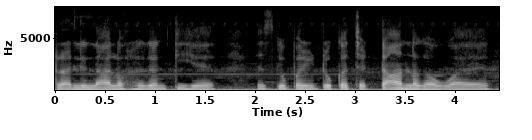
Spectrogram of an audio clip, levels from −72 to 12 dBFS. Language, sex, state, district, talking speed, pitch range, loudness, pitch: Hindi, female, Uttar Pradesh, Lalitpur, 200 wpm, 165-175 Hz, -15 LUFS, 170 Hz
